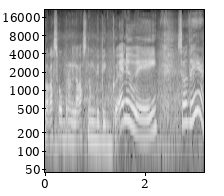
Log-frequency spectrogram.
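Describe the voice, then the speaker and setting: Loud and at a fairly slow pace, a woman speaks with very wide pitch swings over noticeable background noise. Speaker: tarot reader. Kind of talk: tarot reading, casual monologue. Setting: at home, noise outside earlier. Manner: casual, chatty; softer now, was loud earlier.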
